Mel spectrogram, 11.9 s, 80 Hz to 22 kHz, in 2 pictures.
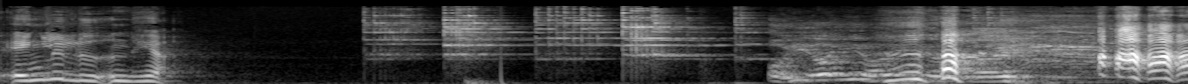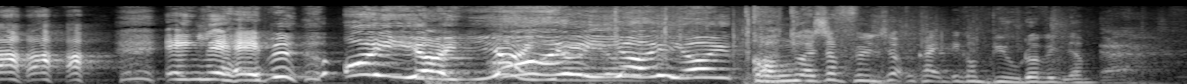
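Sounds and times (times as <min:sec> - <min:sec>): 
speech: 0:00.0 - 0:01.0, 0:03.8 - 0:11.8
glasses clinking in a toast: 0:01.8 - 0:04.2
laughter: 0:04.2 - 0:06.6.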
